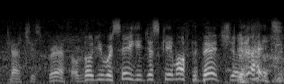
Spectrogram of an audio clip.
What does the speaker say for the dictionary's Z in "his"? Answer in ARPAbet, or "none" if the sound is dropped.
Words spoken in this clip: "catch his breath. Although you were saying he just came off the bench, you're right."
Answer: Z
